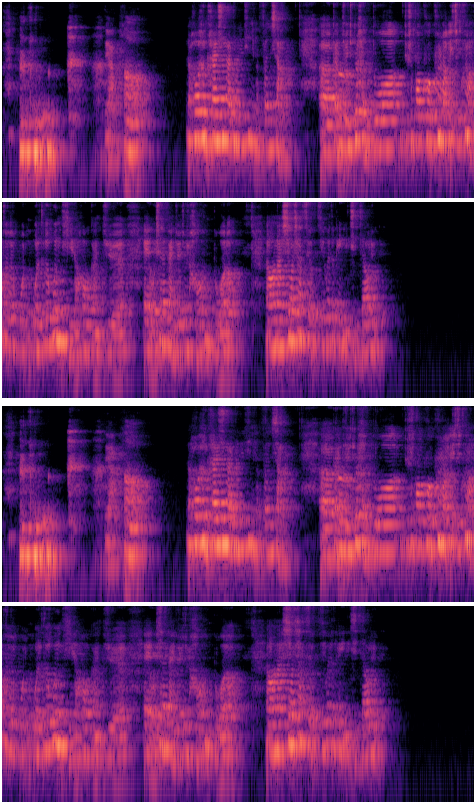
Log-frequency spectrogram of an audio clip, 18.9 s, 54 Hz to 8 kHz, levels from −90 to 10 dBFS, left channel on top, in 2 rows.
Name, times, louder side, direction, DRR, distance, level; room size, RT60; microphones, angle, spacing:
voice 1, 0.3-1.0 1.3-1.5 1.8-2.0 2.4-2.8 6.7-7.0, left 1 dB, ahead, 1 dB, 5.2 m, -23 dB
voice 2, 2.0-2.5 3.7-5.7 6.0-14.1 14.4-17.0, equal, 50° left, 2 dB, 7.5 m, -26 dB
30.0 x 15.5 x 8.2 m, 0.75 s
head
